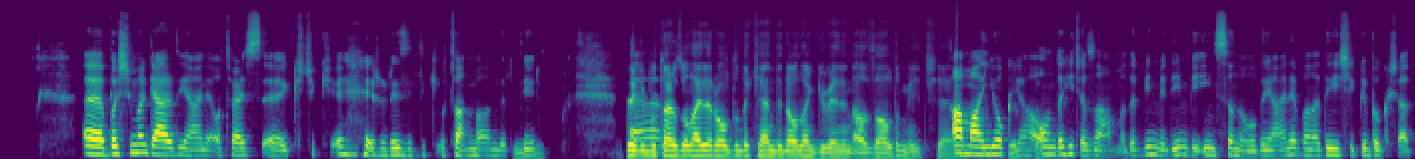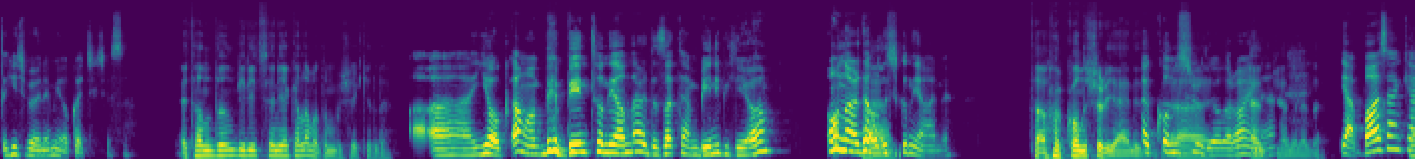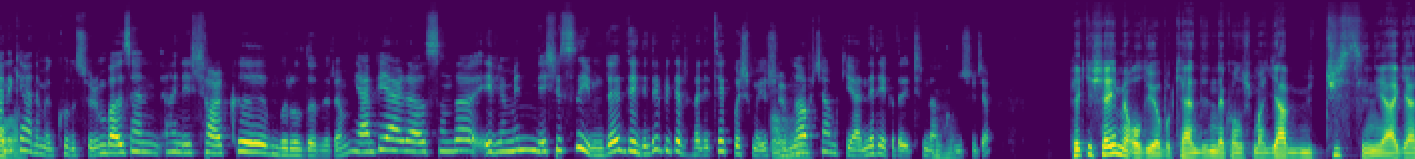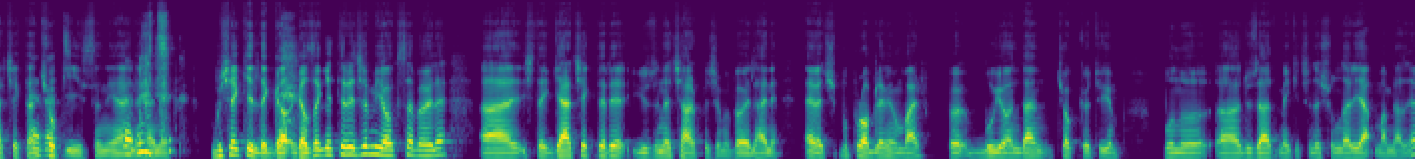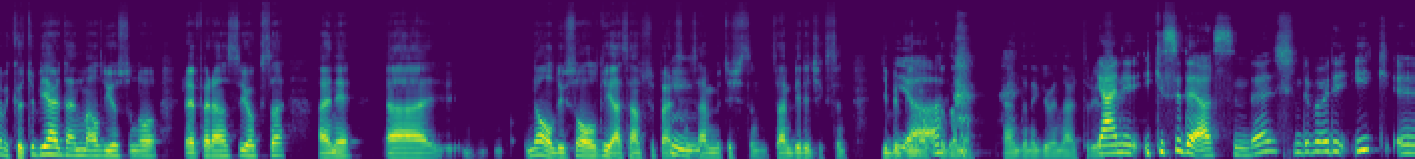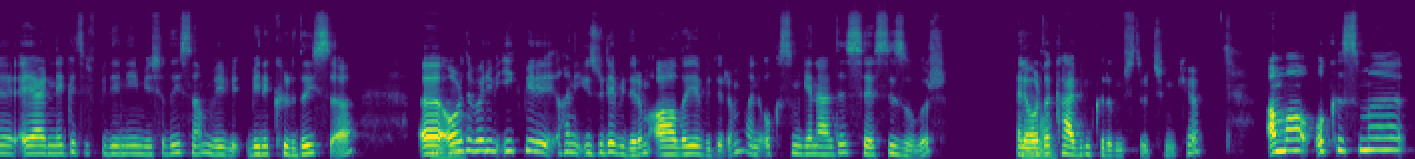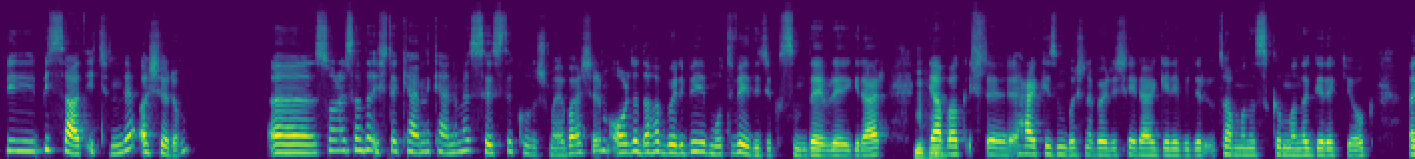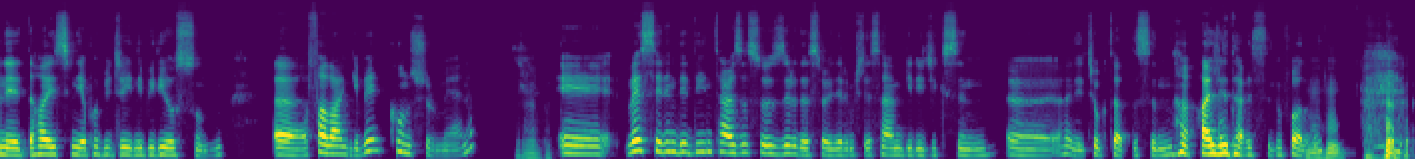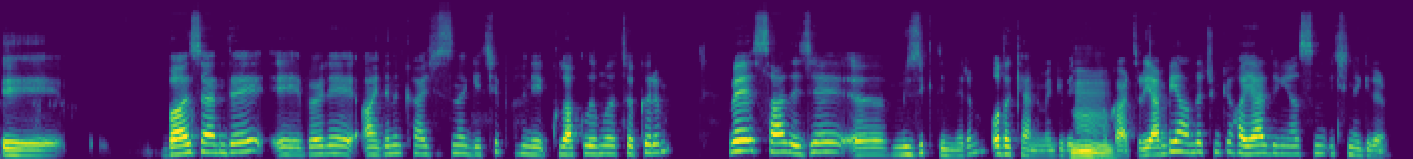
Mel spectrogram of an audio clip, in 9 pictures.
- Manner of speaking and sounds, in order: laughing while speaking: "eee, rezillik"; other background noise; laughing while speaking: "Evet"; chuckle; laughing while speaking: "ha halledersin. falan"; chuckle; tapping
- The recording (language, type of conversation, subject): Turkish, podcast, Özgüvenini artırmak için uyguladığın küçük tüyolar neler?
